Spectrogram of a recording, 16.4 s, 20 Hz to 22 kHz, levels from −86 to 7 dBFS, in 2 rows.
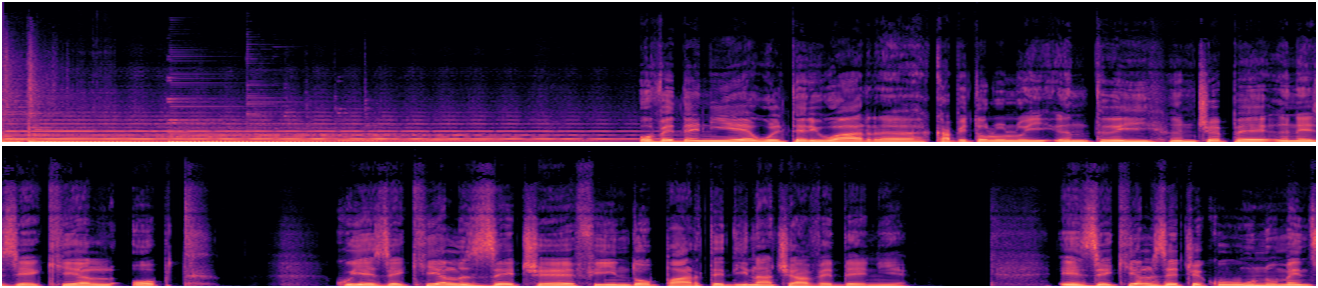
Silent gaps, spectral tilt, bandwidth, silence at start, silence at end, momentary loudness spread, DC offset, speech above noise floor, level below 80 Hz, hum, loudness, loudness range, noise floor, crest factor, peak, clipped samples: none; -6 dB/octave; 16.5 kHz; 0 s; 0 s; 11 LU; under 0.1%; 38 dB; -30 dBFS; none; -17 LUFS; 4 LU; -53 dBFS; 14 dB; -2 dBFS; under 0.1%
